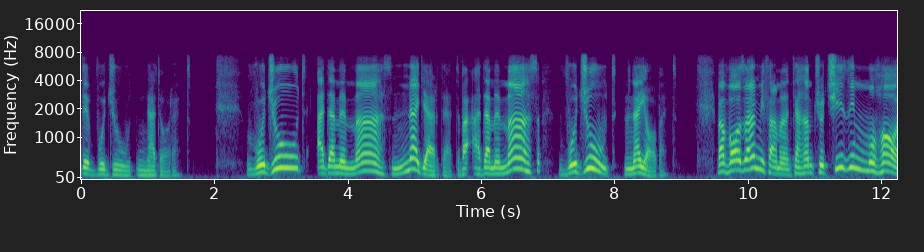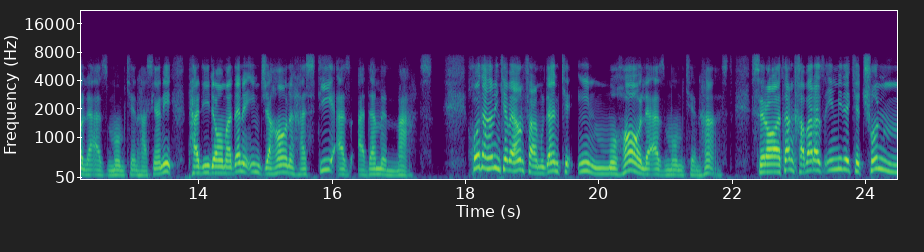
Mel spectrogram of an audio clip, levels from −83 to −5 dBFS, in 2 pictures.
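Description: No faults to report: the speech sits on an AMR wideband (HD Voice) path, its spectrum stopping near 7.6 kHz, with coding that fits the codec's 23.05 kbit/s mode.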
